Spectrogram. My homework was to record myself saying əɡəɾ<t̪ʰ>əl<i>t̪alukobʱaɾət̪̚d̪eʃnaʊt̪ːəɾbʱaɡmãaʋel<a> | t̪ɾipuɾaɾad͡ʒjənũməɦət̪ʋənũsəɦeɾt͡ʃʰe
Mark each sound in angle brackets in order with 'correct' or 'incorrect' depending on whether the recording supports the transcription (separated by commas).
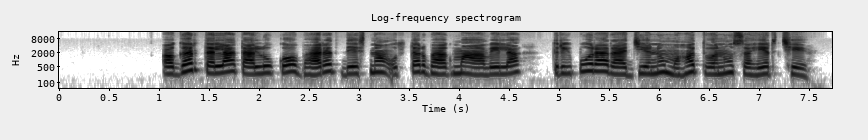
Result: incorrect, incorrect, correct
